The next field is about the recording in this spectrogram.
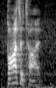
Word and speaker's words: Botetourt: And then there was a um, there was another uh, incident that happened around the same year in Botetourt. Uh, I guess that's how you say it in Vir- Botetourt. That's how you say it uh, in Virginia um, but we can skip over that because I don't have to read the whole thing.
